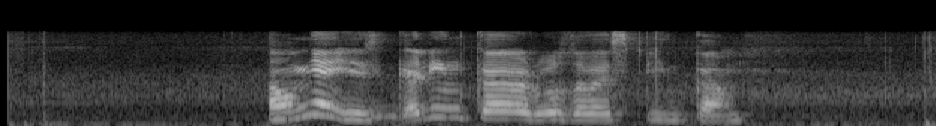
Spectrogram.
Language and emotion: Russian, positive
